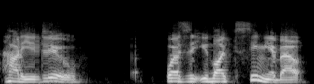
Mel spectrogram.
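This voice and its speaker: An American actor playing an earnest, courteous and talkative director of a drama school in an old radio drama. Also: male voice, medium pitch, a little fast, fairly bright tone, no echo, close to an everyday voice. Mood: puzzled, chatty. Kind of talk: 1950s radio acting. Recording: dull, dry old radio recording.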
